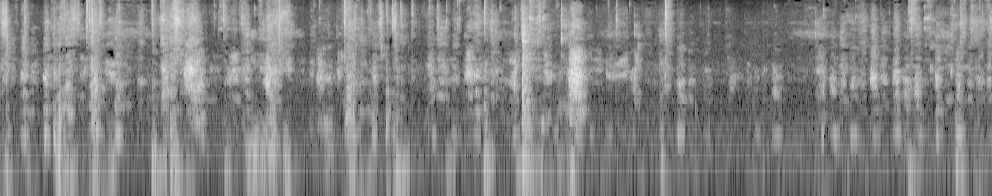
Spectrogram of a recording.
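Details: Two female dogs play fighting, a German Shepherd almost a year old and a half Golden Retriever mix: scuffling bursts of rough growls, snorts and panting in irregular clusters, with brief louder yelps near two and six seconds.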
